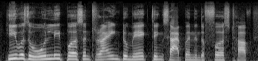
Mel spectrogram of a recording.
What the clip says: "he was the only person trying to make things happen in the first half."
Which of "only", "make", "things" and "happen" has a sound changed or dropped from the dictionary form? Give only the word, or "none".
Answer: things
